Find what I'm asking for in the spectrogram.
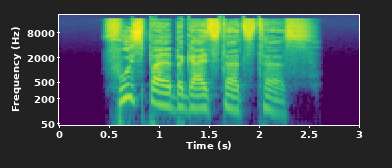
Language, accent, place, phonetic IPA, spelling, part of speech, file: German, Germany, Berlin, [ˈfuːsbalbəˌɡaɪ̯stɐt͡stəs], fußballbegeistertstes, adjective, De-fußballbegeistertstes.ogg
- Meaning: strong/mixed nominative/accusative neuter singular superlative degree of fußballbegeistert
